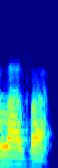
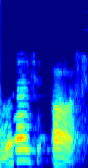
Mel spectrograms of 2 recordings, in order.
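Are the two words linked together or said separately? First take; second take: linked; separate. First: The two words run together as one word. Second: The two words are said separately and fully. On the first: "quem não conhece, nunca, jamais vai falar lava" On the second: "Vai falar love off"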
